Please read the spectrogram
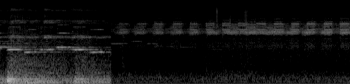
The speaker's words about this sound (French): Évidemment. Bah oui, le son des cigales.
